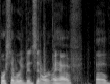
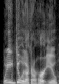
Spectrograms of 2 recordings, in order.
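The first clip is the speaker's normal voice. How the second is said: much higher, louder mock indignation; pushy customer; 7 semitones higher, 4 dB louder, much faster than usual. Customer scolding the cashier for backing away, indignant. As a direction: scoff at her flinching. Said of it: "And he was like".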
